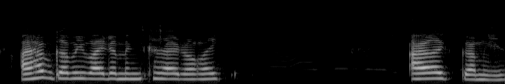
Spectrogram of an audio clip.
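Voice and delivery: speaking while chewing, mouth full of food. Back from taking gummy vitamins, talking while chewing. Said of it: "I'm still chewing".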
